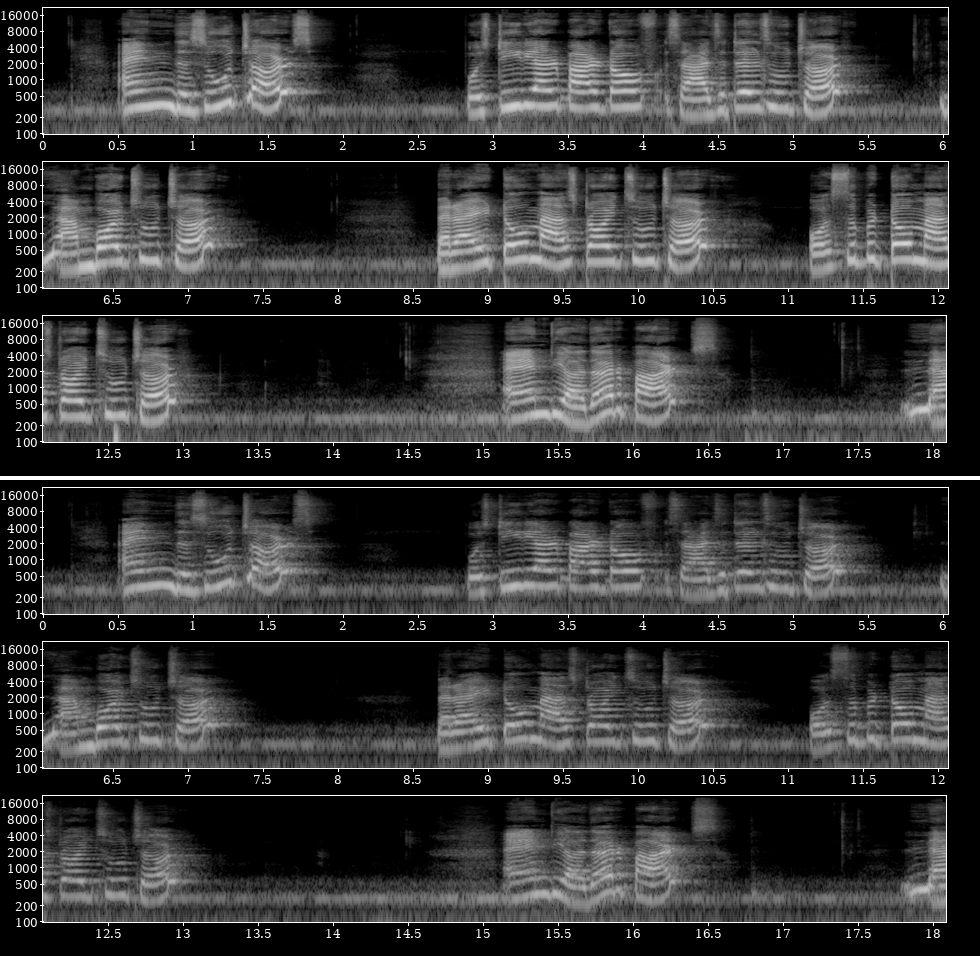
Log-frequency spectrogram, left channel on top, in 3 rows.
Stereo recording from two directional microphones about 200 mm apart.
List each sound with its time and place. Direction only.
0.3 s a woman's voice: 20° left (ahead or behind)
2.8 s a woman's voice: 35° left (ahead or behind)
8.6 s a woman's voice: 35° left (ahead or behind)
14.4 s a woman's voice: 30° left (ahead or behind)
17.7 s a sound: 10° left (ahead or behind)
